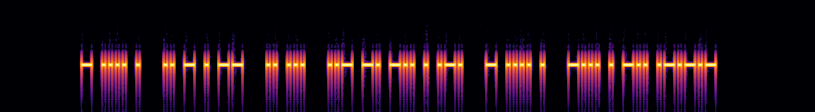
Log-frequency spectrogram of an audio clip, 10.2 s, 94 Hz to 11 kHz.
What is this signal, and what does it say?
Morse code, heard as a keyed tone, about 28 wpm, 700 Hz. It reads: THE ITEM IS UNDER THE BED.
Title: Sentences from Top 1000 Words - Review Part 6 - 28wpm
